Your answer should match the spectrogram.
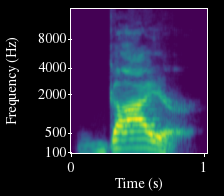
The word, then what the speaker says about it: gyre: What Lovelock later revealed was when Golding said Gaia, he thought he heard him say Gyre, which would be the British pronunciation of G-Y-R-E.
